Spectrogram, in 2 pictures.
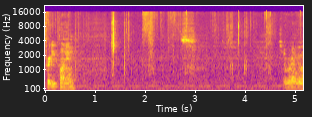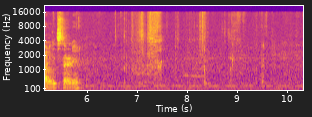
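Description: A small cardboard box slides and rustles in someone's hands.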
